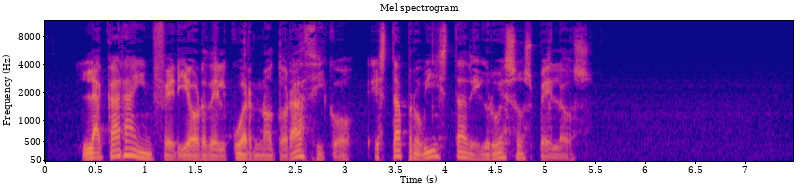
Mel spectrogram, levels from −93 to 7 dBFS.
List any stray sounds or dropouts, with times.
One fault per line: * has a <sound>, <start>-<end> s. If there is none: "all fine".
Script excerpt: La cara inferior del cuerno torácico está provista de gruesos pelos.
all fine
